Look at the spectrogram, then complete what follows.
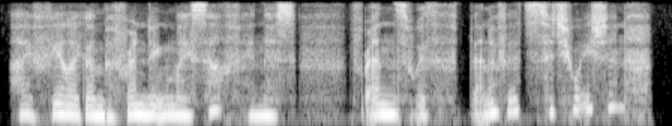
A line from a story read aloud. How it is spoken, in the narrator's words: she says, her voice barely more than a whisper that dissolves into a moan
